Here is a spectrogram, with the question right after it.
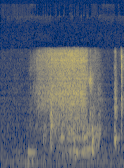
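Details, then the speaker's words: The podcaster's own home mechanical ventilator, heard between his speech: a steady airy hiss of about one and a half seconds, then two brief puffs, as it delivers a breath. "hello everyone my name is for that noisy agrees by ventilator and welcome page turners they were not my story's podcast"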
